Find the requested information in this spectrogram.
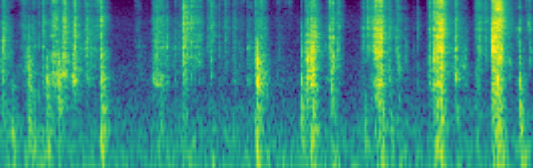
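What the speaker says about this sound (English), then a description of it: "I'm just going to give it a rip here to give that jaggedy edge of my collage" Paper ripped by hand to make a jagged collage edge for an envelope journal, heard as a series of short, crisp tearing strokes in an uneven rhythm, close and fairly quiet.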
